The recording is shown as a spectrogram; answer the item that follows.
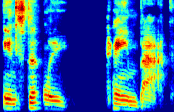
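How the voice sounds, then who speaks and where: A man's voice: mid-range voice, slow. A man chatting casually and enthusiastically as an interview guest, repeating words for emphasis. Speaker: audio drama writer, podcast guest.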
